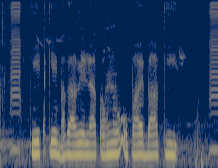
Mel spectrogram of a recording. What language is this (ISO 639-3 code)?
bho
